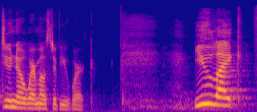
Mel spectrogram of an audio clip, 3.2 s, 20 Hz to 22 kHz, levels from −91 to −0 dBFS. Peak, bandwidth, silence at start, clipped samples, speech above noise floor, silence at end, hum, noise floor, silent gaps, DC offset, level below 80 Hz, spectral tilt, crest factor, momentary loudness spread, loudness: -4 dBFS; 15 kHz; 0 s; under 0.1%; 31 dB; 0.2 s; none; -53 dBFS; none; under 0.1%; -68 dBFS; -4.5 dB/octave; 20 dB; 20 LU; -22 LUFS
